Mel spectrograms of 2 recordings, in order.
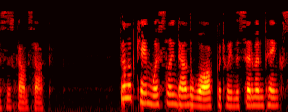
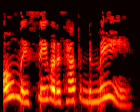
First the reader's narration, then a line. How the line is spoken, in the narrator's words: cried Elnora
